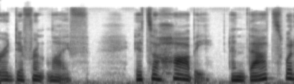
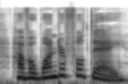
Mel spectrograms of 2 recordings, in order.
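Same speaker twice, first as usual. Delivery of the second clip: insincere politeness; 6 semitones higher than usual. Acted. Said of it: "without meaning it in the slightest".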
